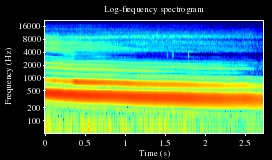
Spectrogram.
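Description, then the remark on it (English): A person imitates a wolf howl with one long, loud, sustained voiced wail whose pitch slides slowly downward over about three seconds, with no talking alongside it. “Now you can do your wolf cry.”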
